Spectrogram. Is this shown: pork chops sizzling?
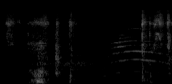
no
